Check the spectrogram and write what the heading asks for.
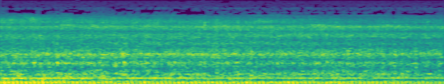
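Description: A motor engine running steadily, slowly fading.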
